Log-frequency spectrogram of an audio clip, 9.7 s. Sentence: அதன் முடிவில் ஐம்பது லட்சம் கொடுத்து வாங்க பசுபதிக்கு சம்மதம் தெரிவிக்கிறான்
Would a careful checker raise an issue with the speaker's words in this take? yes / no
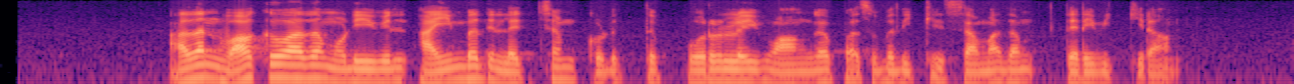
yes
